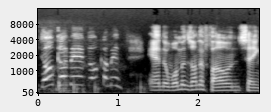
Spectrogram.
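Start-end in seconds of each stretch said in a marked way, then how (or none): 0.0-1.1 high mock yell of don't come in; a high, lightly voiced cry of warning; retold yell. Woman on the phone yelling at the intruder, mock high yell. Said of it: "she's yelling".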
